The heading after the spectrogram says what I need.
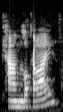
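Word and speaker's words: Camlachie: Um, but I I believe that it's Cam Loey, um, which translates as winding dark water, which I really liked.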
